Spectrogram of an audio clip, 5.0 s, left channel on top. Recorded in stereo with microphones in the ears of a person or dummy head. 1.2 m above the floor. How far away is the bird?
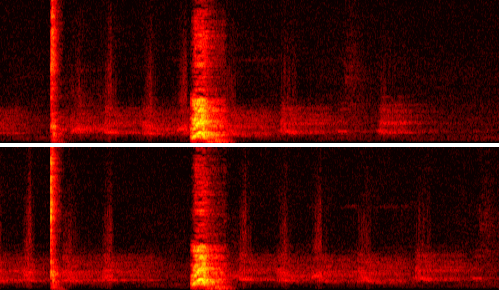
No bird in this recording.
